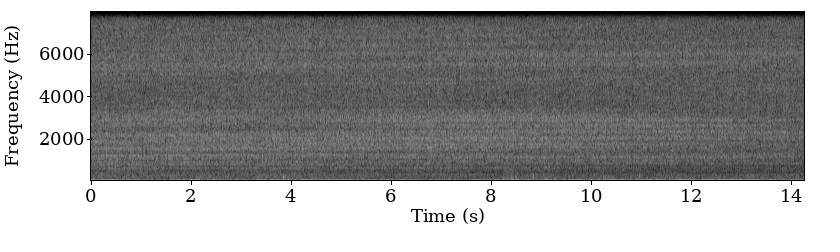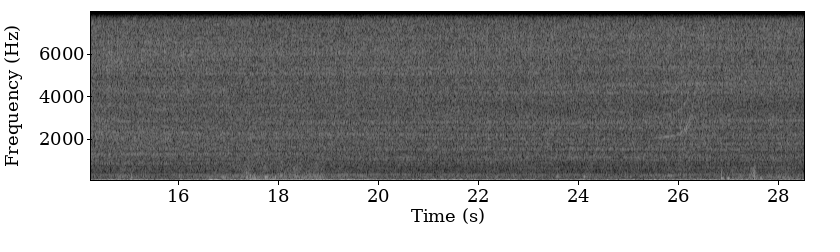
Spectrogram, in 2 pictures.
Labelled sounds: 25.6	26.4	killer whale, 1.3 to 3.8 kHz

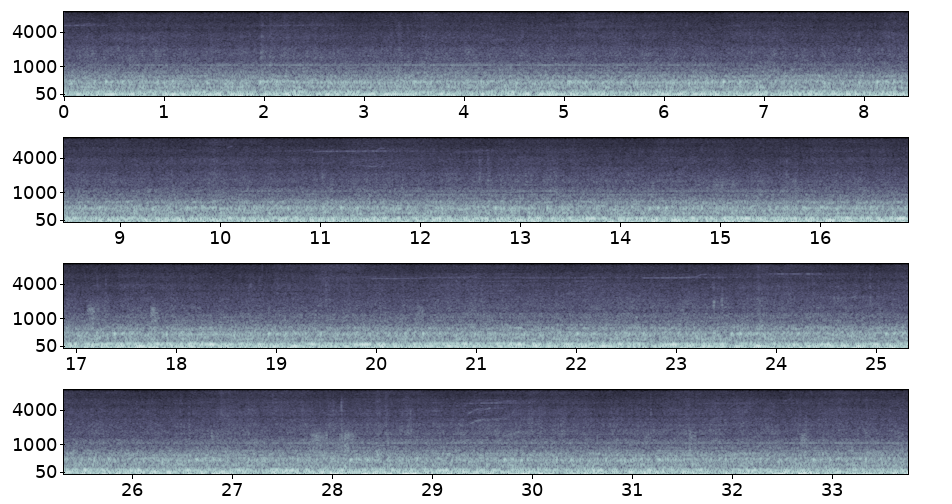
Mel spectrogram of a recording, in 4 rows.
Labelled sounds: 22.7	23.4	killer whale, 5.0 to 5.6 kHz
23.7	24.4	killer whale, 5.6 to 7.8 kHz

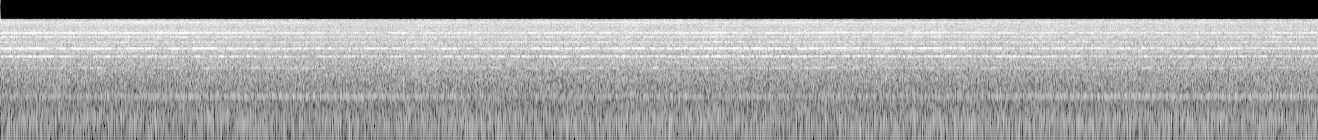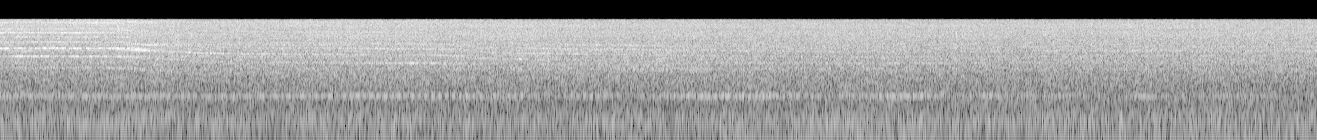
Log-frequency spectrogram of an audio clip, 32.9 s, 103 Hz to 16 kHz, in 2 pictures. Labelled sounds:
17.8	18.6	vessel noise, 1.9 to 4.0 kHz

